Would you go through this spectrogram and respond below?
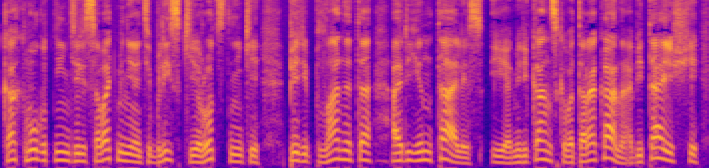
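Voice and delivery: high, loud, indignant enthusiasm; impassioned retort. A narrator's reading. Entomologist defends cockroaches to the captain, in impassioned retort. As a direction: protest fervently, pitched well up.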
